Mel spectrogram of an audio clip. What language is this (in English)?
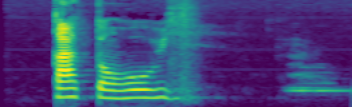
Aja (Benin)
